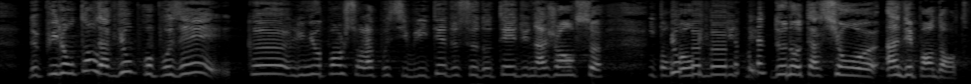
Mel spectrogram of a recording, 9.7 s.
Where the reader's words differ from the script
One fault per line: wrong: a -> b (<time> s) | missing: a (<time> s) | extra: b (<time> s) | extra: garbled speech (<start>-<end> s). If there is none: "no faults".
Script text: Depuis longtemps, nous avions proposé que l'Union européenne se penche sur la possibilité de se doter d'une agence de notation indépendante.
missing: nous (1.0 s)
missing: européenne se (3.2 s)
extra: garbled speech (6.5-7.7 s)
